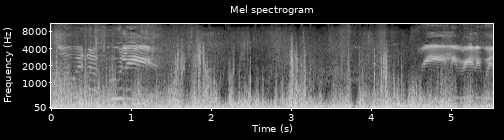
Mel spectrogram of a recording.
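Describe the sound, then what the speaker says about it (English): Strong gusting wind buffets an open hillside campsite in Scotland, roaring loudly and continuously across the whole stretch with a steady rumble, while people talk over it in the foreground. "Really, really windy."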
